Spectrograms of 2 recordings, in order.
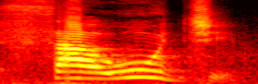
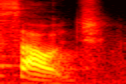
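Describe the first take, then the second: First: The two vowels are said in separate syllables. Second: The two vowels glide together in one syllable. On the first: The speaker calls it right. "É saúde" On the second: The speaker calls it wrong. "Eu não posso falar saúde"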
